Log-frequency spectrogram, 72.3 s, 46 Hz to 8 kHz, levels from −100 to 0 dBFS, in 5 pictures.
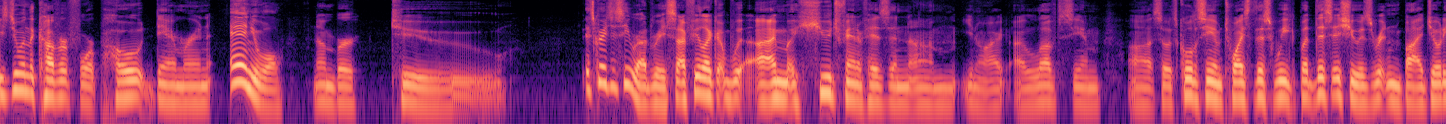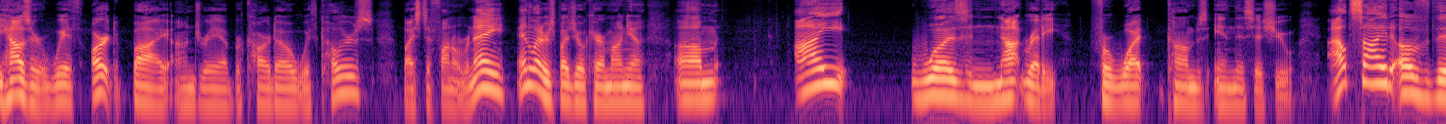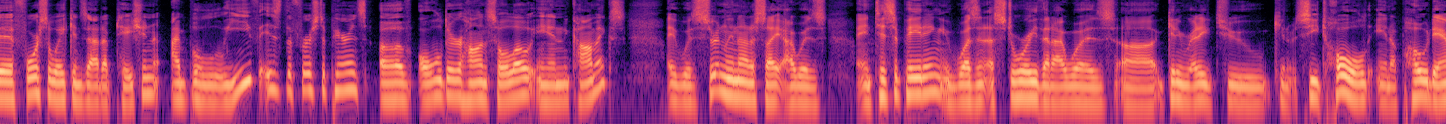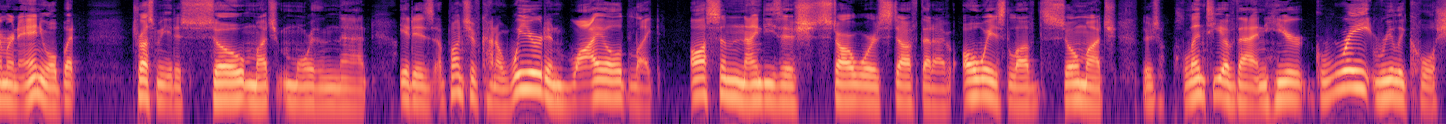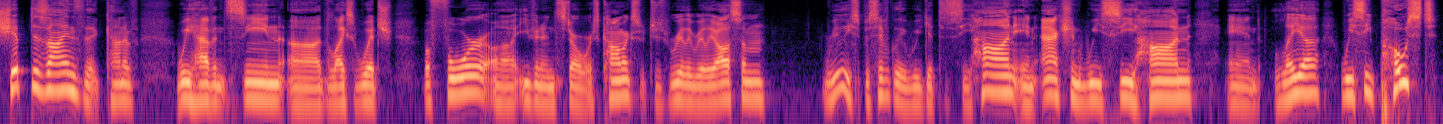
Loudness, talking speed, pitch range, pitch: -20 LUFS, 175 wpm, 110-145 Hz, 125 Hz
